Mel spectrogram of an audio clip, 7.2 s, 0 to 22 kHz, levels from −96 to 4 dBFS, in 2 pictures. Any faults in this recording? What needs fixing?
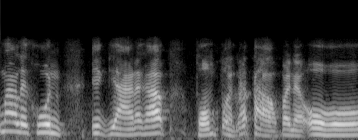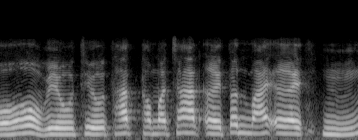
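From 2.14 to 2.73 s the speech turns hoarse, scratchy and gargly while roughly keeping its pitch and level. These are AMR bit errors: about a fifth of the weakly protected bits in each frame arrive flipped, so the excitation pulses land in the wrong places and the fine pitch, gain and spectral values are wrong. The checksum over the critical bits still passes, so the frames are decoded anyway. The surrounding AMR wideband (HD Voice) coding sounds clean and is consistent with the 12.65 kbit/s mode. To prevent this, strengthen the radio link or switch to a more robust codec mode with stronger channel coding.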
